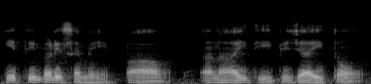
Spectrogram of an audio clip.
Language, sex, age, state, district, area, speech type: Punjabi, male, 45-60, Punjab, Tarn Taran, urban, spontaneous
